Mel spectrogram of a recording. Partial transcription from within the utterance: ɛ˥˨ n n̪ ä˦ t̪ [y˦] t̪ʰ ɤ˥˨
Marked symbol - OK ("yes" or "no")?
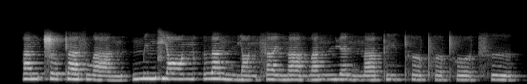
no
